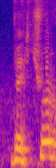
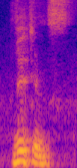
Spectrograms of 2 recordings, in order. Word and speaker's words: victuals: the victuals are transported, इस word का pronunciation आप विक्चुअल मत कर दीजिएगा, इसका प्रोनाउंसिएशन होगा विटल्स।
